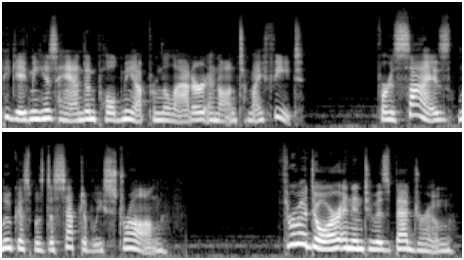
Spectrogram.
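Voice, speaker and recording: Woman narrating a first-person story. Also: mid-range voice. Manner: steady, measured storytelling. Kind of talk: reading a first-person memoir aloud.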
